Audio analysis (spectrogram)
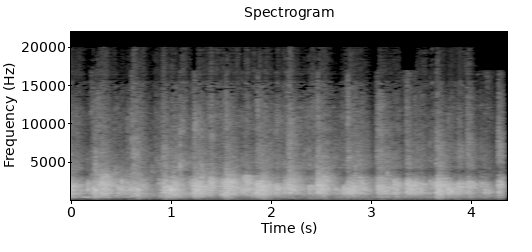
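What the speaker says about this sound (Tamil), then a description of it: "மலர்விழிக்கு ஒரு பலத்தை கைத்தட்ட விடுங்க பார்க்கலாம்." A gathered audience at a Tamil temple-related event claps loudly for a woman named Malarvizhi, a full, continuous round of applause with a steady rippling texture and no voices.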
